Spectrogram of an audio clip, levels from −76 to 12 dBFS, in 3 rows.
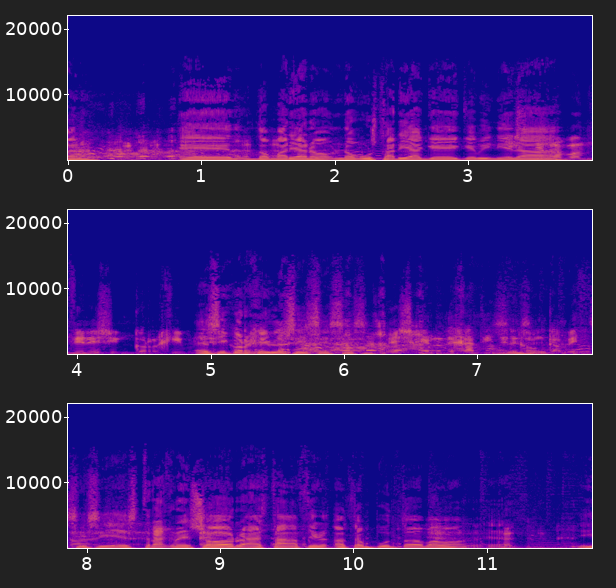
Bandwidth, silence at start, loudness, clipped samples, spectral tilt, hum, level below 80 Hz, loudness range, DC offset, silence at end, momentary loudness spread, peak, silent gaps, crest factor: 16 kHz; 0 s; -26 LUFS; under 0.1%; -4.5 dB/octave; none; -48 dBFS; 2 LU; under 0.1%; 0 s; 8 LU; -10 dBFS; none; 18 dB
